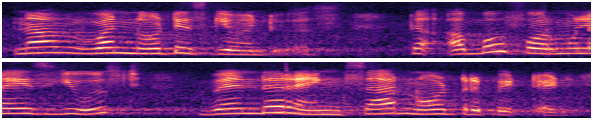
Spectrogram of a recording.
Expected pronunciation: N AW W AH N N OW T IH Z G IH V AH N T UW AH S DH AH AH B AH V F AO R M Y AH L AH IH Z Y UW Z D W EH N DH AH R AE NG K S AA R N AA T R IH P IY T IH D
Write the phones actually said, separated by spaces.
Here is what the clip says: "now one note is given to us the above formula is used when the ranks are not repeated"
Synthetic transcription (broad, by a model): N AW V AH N N OW T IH S G IH V AH N T UW AH S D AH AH B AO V F AO R M Y AH L AH IH Z Y UW Z D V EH N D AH R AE NG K S AA R N AA T R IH P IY T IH D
